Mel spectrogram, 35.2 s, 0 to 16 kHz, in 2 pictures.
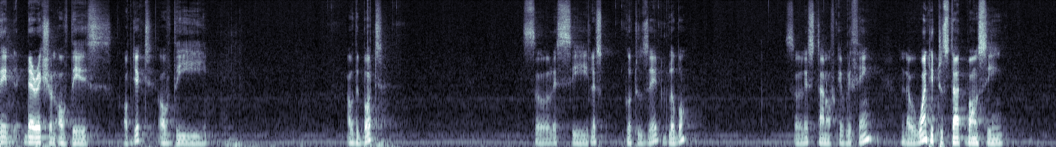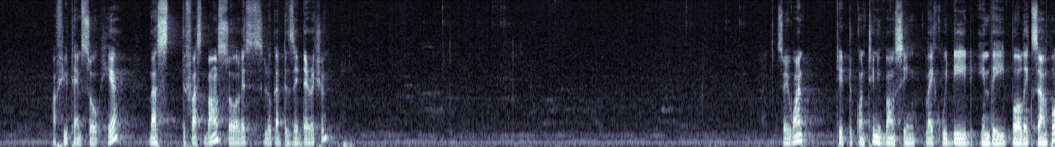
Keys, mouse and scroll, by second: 0.8 s, 2.2-3.9 drag, 3.9 ctrl+z, 4.2-4.5 scroll up 1, 4.5 `, 5.4-6.6 drag, 6.3 ctrl+z, 9.7-10.8 scroll down 2, 10.8-15.9 drag, 15.9-21.4 right drag, 21.4 click, 21.9 click, 26.0-32.5 right drag.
